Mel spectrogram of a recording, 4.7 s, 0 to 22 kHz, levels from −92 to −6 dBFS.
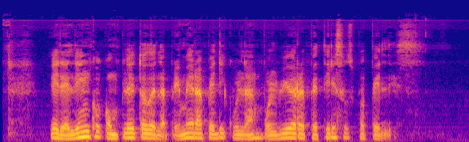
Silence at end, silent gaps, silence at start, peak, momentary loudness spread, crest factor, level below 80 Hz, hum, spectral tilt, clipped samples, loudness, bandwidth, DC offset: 0.5 s; none; 0.05 s; -2 dBFS; 16 LU; 16 dB; -52 dBFS; none; -6 dB/octave; under 0.1%; -19 LUFS; 13 kHz; under 0.1%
